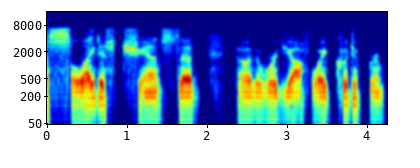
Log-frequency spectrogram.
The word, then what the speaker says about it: Yahweh: e in it so we would pronounce this Yahweh two syllables Yahweh now during the Reformation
